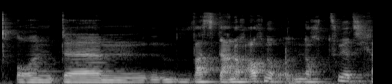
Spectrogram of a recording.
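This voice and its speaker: Noticeable background noise and audible room echo accompany a man speaking at medium pitch with fairly even intonation. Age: 40s. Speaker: nature photographer and author. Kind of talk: podcast interview.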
